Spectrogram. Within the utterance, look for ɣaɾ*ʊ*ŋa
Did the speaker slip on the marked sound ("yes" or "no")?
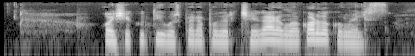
yes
